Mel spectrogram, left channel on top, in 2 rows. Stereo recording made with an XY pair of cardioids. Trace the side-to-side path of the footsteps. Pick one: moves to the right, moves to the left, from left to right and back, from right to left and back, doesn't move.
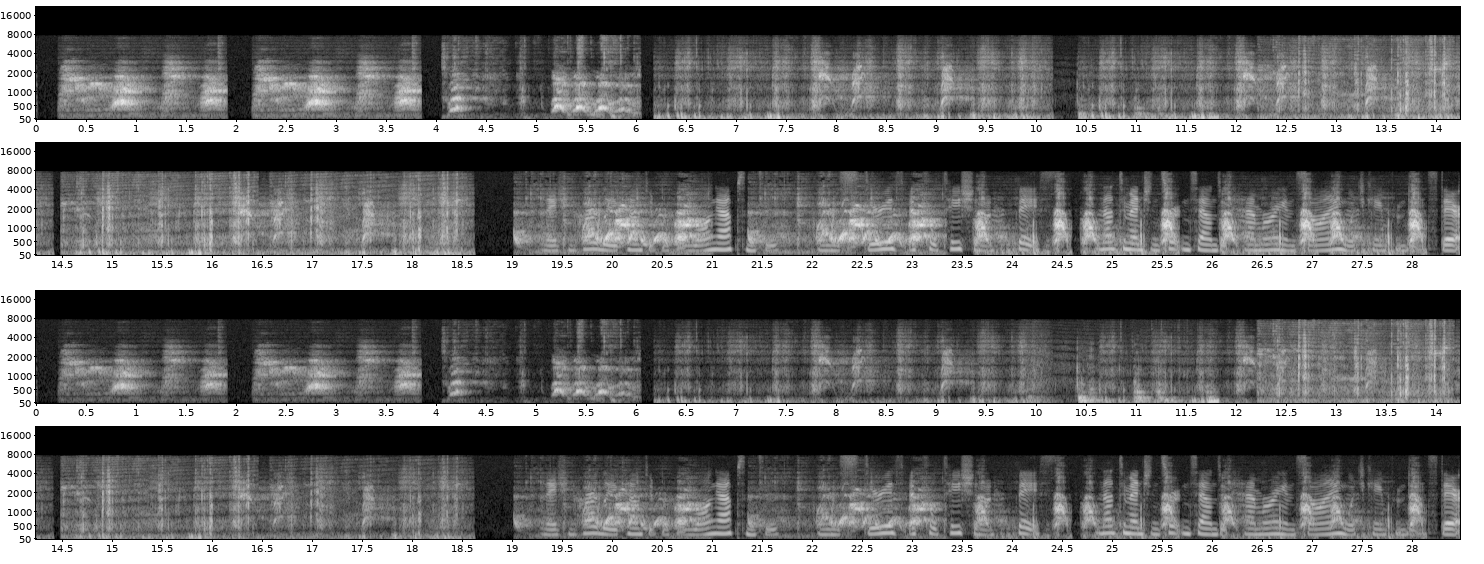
moves to the left.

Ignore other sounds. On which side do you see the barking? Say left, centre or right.
left.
